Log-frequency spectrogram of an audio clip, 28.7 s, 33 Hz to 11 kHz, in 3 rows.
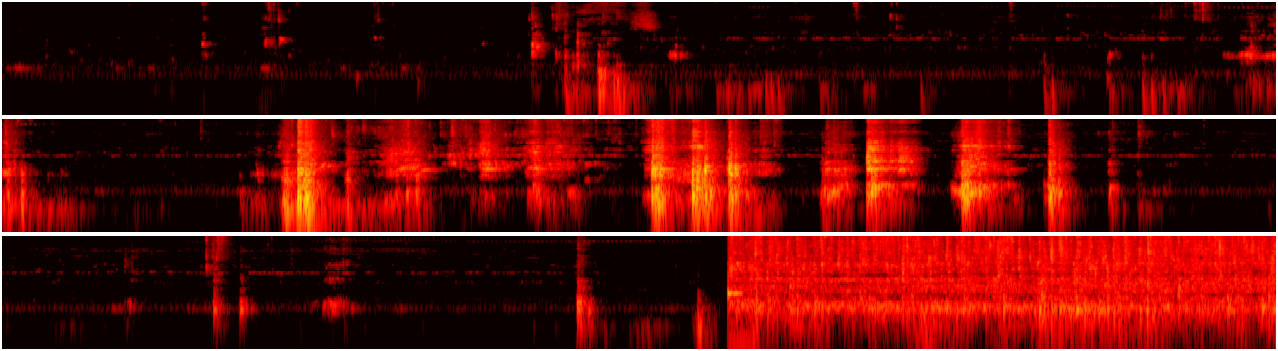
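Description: Water splashing and a metal bowl knocking in a stainless steel kitchen sink as a macaque plays in it, in scattered splashes that grow dense and loud about 12 to 18 seconds in. About 25 seconds in, the kitchen faucet comes on and runs steadily into the sink.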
